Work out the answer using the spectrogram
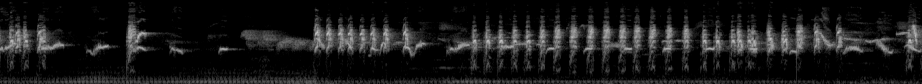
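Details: Greater green leafbird in energetic, prolific song, played to stimulate other birds to sing: varied whistled chirps and slurred notes at first, then, from about three seconds on, a long, fast run of sharp, evenly repeated notes with a few sweeping phrases.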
